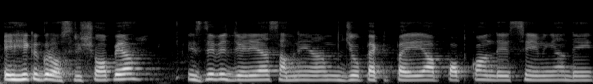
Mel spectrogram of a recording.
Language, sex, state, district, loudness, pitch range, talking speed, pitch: Punjabi, female, Punjab, Kapurthala, -18 LUFS, 200-225 Hz, 210 wpm, 205 Hz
